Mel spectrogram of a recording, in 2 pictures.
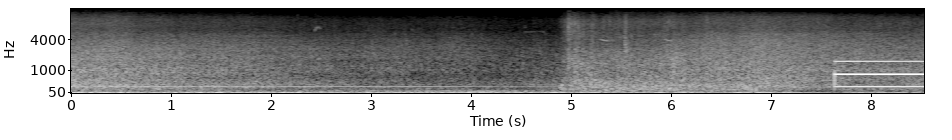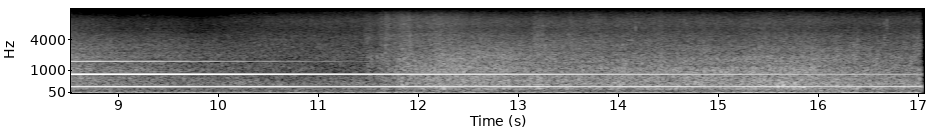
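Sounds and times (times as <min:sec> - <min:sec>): ocean surf washing: 0:00.0 - 0:17.0
meditation bell ringing: 0:07.7 - 0:17.0.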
